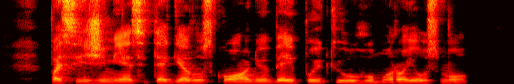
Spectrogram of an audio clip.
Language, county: Lithuanian, Klaipėda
